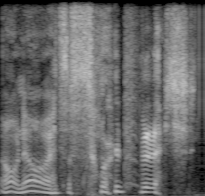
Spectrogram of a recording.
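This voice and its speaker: A man's voice: high-pitched, takes it slowly, fairly bright tone, soft background music. A man streaming a game, switching between playful chatter and theatrical story read-aloud.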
